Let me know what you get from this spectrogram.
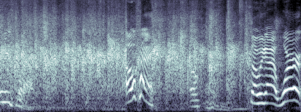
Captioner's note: audience applauds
